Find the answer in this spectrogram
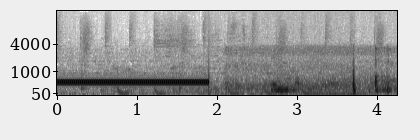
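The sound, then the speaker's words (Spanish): A loud, steady telephone dial tone hums at one low pitch for about two seconds as a phone call is placed, then cuts off abruptly with a click, leaving faint line hiss and a few scattered clicks. “A ver, ya entró ahí la llamada.”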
